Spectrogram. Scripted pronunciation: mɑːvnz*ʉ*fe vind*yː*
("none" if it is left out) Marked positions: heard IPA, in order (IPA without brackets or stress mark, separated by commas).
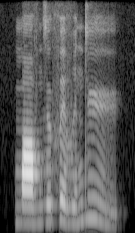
ʉ, yː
